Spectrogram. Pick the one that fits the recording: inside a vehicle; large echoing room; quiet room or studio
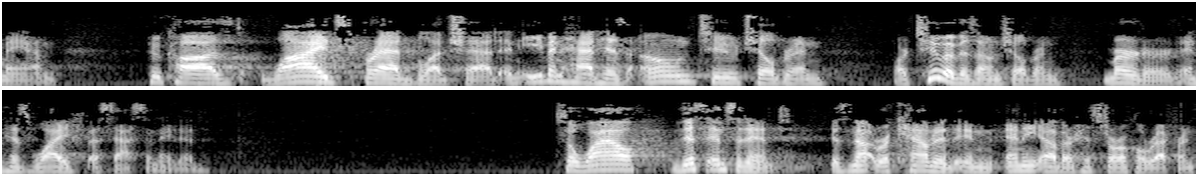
large echoing room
